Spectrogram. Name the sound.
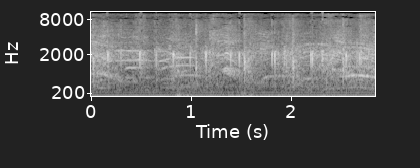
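stadium fans cheering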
